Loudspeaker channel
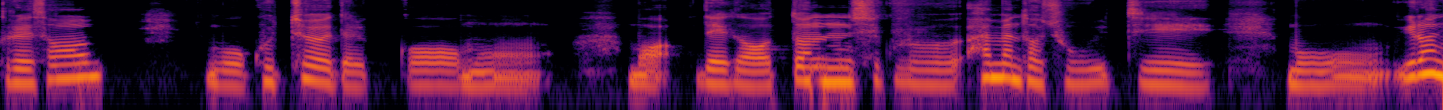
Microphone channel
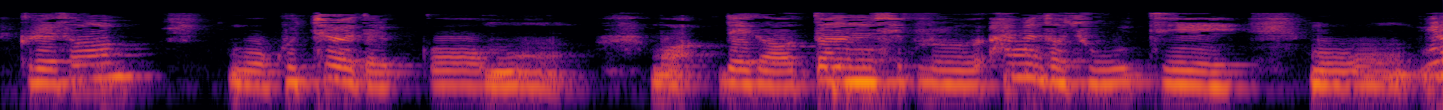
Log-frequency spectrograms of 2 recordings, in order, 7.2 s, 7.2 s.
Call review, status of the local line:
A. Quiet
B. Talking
A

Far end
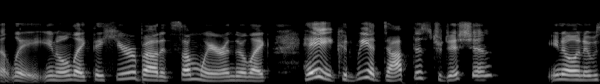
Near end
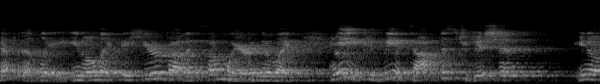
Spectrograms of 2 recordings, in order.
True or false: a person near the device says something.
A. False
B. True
A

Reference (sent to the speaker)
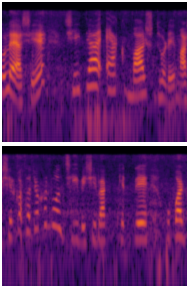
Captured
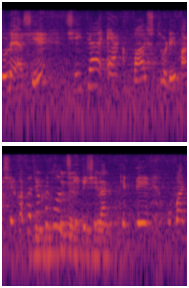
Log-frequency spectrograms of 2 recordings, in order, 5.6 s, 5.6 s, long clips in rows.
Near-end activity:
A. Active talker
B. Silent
A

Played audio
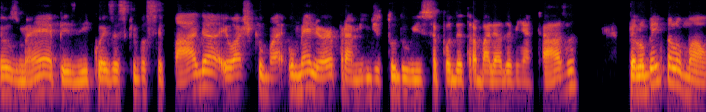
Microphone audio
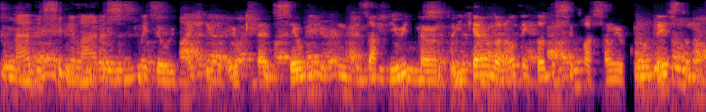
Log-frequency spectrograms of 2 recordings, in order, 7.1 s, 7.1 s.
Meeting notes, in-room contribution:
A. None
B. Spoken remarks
B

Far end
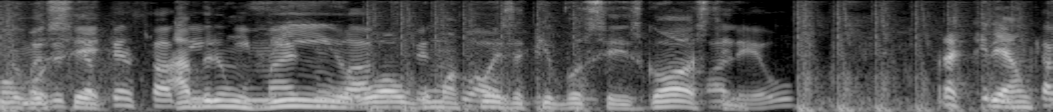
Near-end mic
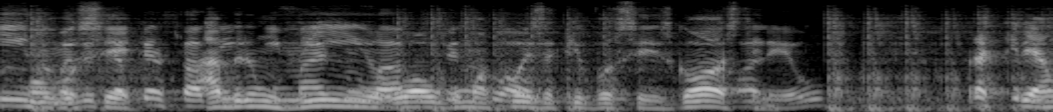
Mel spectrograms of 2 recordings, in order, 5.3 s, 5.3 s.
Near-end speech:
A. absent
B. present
A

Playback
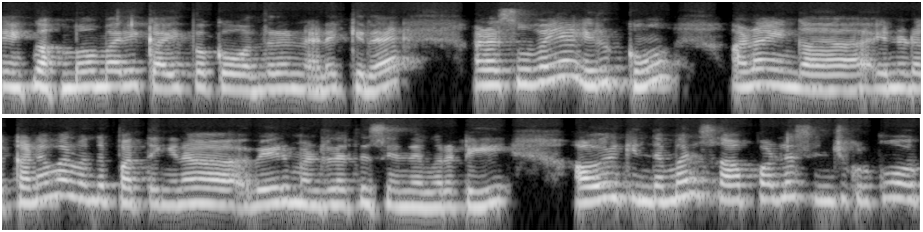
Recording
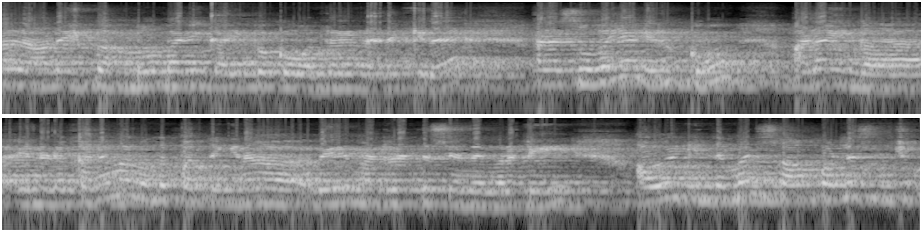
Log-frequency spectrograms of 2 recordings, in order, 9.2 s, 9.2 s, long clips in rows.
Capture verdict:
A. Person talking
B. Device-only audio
B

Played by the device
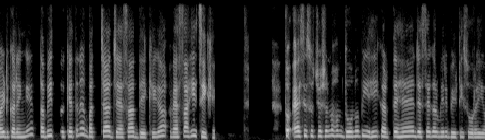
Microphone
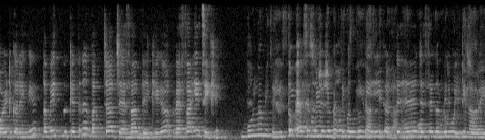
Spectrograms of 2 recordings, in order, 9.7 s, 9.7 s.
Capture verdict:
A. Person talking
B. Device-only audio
A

